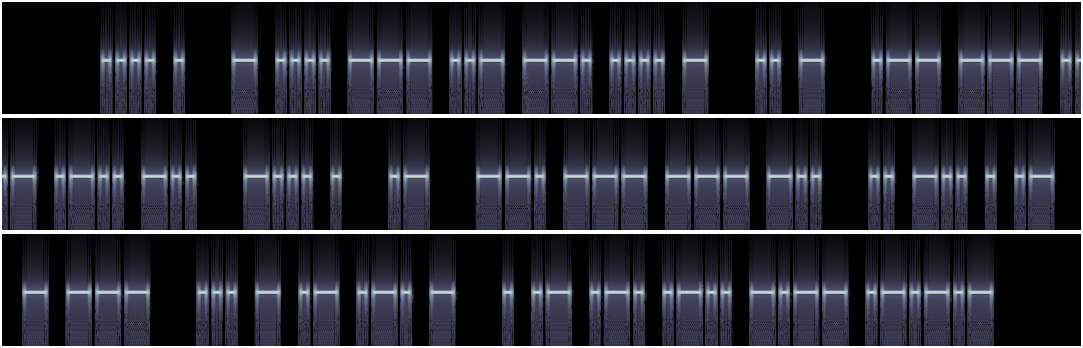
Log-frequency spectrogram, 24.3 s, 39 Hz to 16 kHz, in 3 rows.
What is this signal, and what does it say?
Morse code, heard as a keyed tone, about 22 wpm, 700 Hz. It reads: HE THOUGHT IT WOULD BE A GOOD IDEA TO START EARLY.
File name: practice / 22wpm / Sentences with 8-Word Phrases - 22wpm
